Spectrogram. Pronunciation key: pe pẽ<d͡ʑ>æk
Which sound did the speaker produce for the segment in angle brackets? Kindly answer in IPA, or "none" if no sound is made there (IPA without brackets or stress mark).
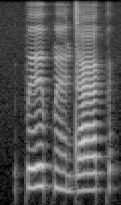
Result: d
